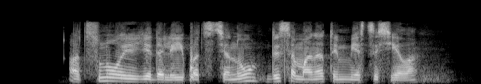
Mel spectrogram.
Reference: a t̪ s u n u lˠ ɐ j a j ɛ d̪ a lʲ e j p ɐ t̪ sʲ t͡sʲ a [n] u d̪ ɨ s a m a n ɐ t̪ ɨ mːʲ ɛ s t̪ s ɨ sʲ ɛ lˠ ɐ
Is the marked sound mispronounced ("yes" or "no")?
no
